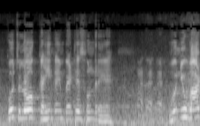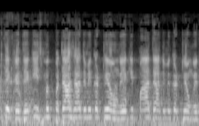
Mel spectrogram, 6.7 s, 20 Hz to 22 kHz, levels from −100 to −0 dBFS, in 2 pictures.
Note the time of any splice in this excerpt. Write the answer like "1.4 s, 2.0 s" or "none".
none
